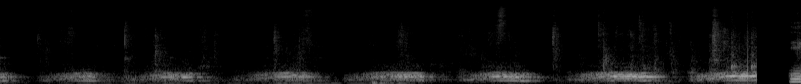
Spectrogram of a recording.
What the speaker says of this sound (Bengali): এখানে আছে টয় বিটের এক পেয়ার কবুতর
